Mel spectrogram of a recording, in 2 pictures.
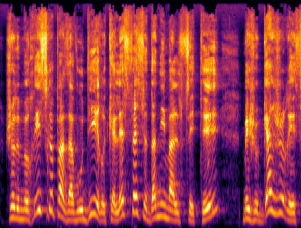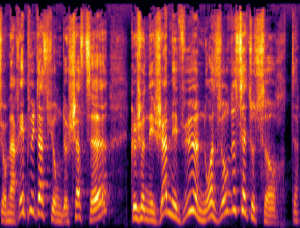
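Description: Man reading a serious old-school hunter lord, husky, lively pitch. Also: heavily acted. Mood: grave. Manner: grave, measured. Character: grave male aristocratic hunter.

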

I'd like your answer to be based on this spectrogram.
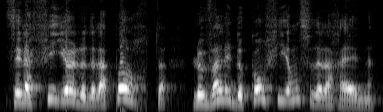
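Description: A man voicing a bold, quick-witted young male musketeer in an audiobook reading, giving brisk orders. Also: sits high, sing-song, a little mellow, voice pushed up. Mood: persuasive.

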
